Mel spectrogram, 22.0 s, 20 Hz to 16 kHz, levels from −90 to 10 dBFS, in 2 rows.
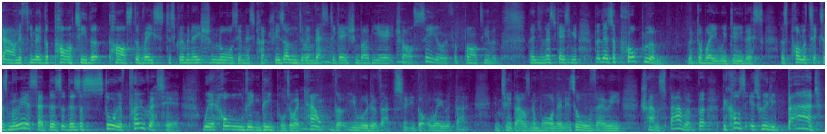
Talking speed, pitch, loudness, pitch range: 210 wpm, 165 Hz, -23 LUFS, 145-185 Hz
